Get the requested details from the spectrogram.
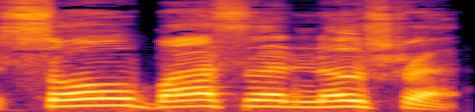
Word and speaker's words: Soul Bossa Nostra: Soul Bossa Nostra.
